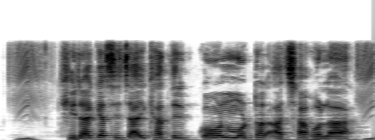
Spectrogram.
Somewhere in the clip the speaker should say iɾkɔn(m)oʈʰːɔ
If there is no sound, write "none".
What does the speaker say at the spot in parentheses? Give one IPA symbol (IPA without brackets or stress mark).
m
